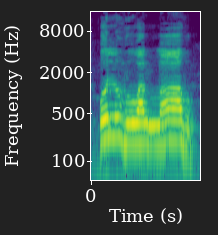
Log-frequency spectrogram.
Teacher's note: আল্লাহ হবে লাম খারা জবর ল মোটা হবে কুল হু আল্লাহ হা পেশ হু টান দেওয়া যাবে না আমরা অনেকে টান দেই টান দিবেন না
